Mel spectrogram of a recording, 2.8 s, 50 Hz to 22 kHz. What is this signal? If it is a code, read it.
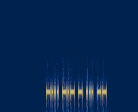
Morse code, heard as a keyed tone, about 44 wpm, 690 Hz. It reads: BKTSM
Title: Code Groups - 5 Letters - 45wpm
